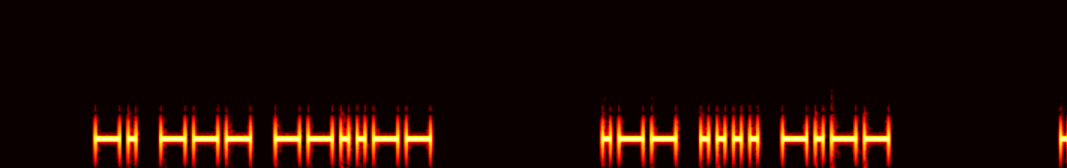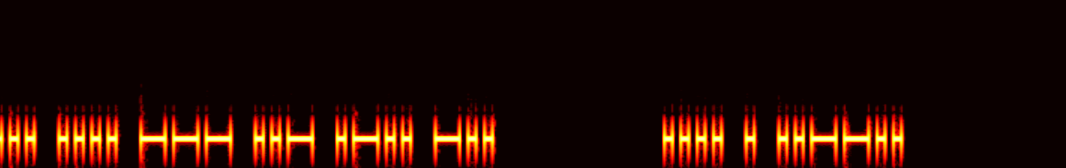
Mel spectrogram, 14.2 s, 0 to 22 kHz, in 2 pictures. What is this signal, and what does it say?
Morse code, heard as a keyed tone, about 22 wpm, 700 Hz. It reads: NO, WHY SHOULD HE?
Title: 3x Word-Spacing - Sentences from Top 300 Words - 22wpm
